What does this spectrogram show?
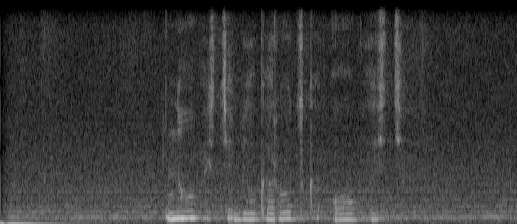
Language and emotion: Russian, sad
